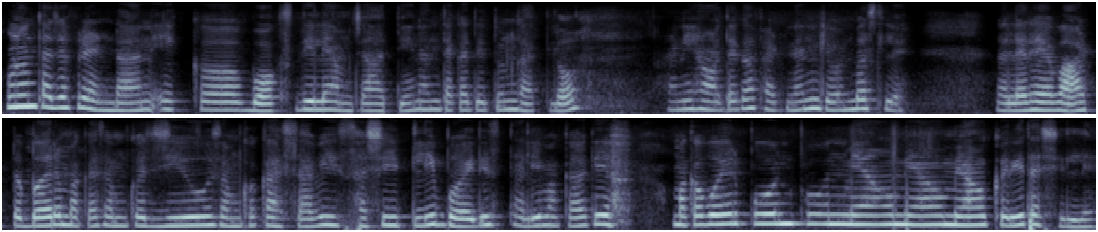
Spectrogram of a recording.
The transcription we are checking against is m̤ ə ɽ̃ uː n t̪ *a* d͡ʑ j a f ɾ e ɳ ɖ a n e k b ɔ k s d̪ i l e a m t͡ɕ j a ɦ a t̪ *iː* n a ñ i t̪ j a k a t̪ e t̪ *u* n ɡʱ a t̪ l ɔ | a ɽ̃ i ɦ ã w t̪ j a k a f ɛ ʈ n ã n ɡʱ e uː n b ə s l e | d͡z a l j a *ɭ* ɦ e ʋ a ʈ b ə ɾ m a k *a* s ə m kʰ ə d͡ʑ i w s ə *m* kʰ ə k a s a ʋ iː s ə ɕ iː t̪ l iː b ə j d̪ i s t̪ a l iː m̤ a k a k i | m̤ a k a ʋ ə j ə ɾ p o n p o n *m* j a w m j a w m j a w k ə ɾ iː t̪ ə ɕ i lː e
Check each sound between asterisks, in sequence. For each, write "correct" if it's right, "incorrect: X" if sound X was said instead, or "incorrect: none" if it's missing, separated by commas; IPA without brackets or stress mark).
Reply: correct, correct, incorrect: uː, incorrect: ɾ, correct, correct, correct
